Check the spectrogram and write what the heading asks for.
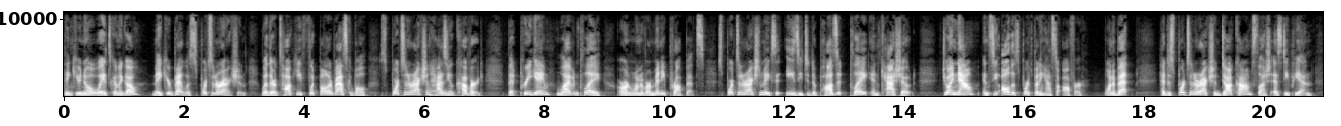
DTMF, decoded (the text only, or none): none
